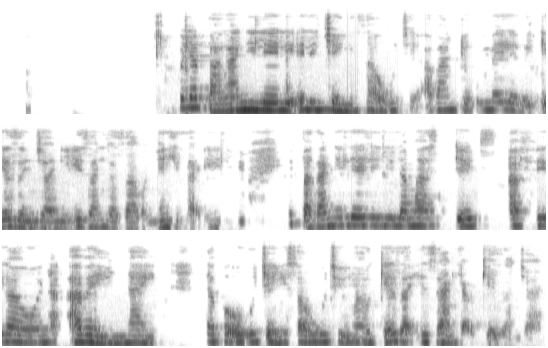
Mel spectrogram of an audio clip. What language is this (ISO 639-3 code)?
nde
